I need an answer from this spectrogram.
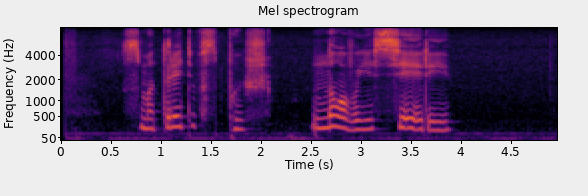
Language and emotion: Russian, sad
